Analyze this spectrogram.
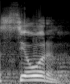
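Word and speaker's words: sure: क्योर एस यू आर ई एस से हो गया दोस्तों आधा स। यू का उच्चारण यो। आर ई से रखा गया आपका श्योर। एस यू आर ई श्योर।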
